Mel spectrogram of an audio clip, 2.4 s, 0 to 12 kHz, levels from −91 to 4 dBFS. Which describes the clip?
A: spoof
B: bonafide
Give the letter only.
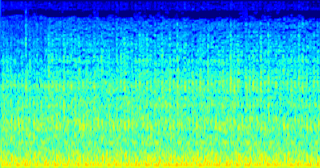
B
